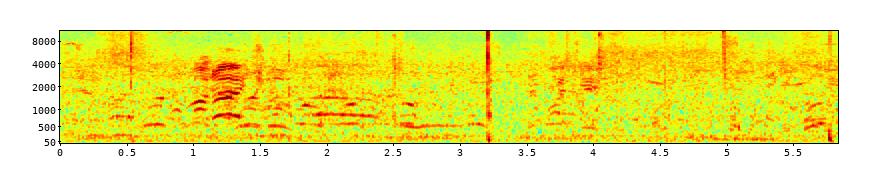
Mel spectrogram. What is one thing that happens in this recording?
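A ball thuds as players kick and head it back and forth.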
